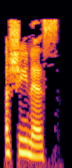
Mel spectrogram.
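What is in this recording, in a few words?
"ashiness", English, British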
